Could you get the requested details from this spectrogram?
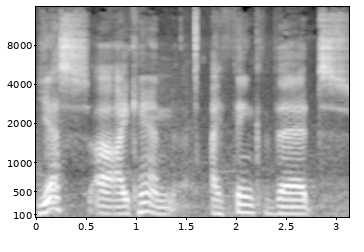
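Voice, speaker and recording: With an American accent, a man at a medium pitch speaks in fairly even intonation over noticeable background noise. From Texas. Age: 20s. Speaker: university student. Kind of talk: interview. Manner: halting, many fillers.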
